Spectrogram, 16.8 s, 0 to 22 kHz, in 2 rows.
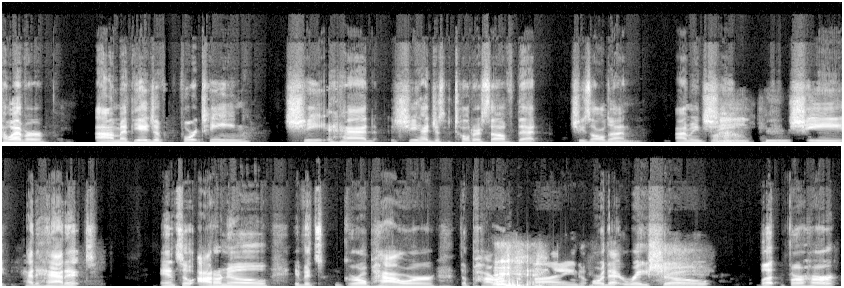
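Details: Man of about 50 who has stuttered since a dog attack with head injury at age five; the stutter was initially severe; he had speech therapy in the 1970s and uses tapping and accents to get through blocks; stuttering.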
